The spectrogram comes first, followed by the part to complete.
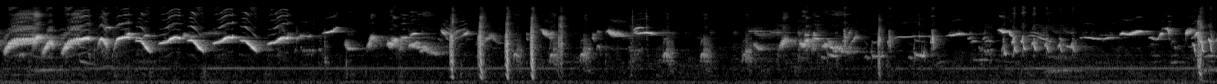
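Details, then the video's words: Chinese hwamei, a caged songbird from Hanoi, Vietnam, opens with a run of rapid looping whistles, then sharp clicks and mixed chattering phrases, ending in clear whistled notes, with a faint steady hum behind. "họa mi m25 tố chất"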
